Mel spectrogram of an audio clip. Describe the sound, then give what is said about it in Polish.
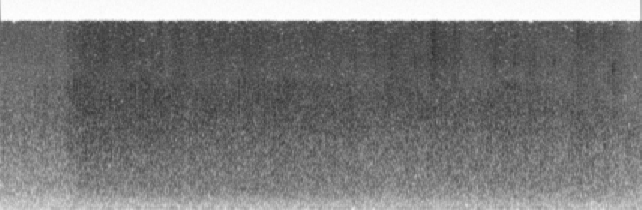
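A large crowd in a minor basilica in Krosno bursts into applause after a brief quiet moment, a dense, steady wash of clapping that holds at full strength for several seconds without any voices. “Jeszcze raz wielkie oklaski, Bóg zapłać.”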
